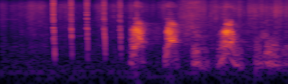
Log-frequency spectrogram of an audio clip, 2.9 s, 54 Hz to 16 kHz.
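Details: Rescue puppies recorded on 12 November: a quick run of sharp, clicking taps gives way to three loud, high yelping barks, then softer whiny yips trailing off at the end.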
